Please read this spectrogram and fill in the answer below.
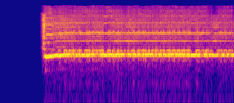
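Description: Silence, then about half a second in a flute starts and holds one long, steady note: the opening of a Tamil film song.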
